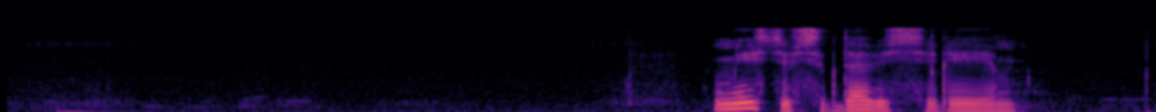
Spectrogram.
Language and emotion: Russian, neutral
